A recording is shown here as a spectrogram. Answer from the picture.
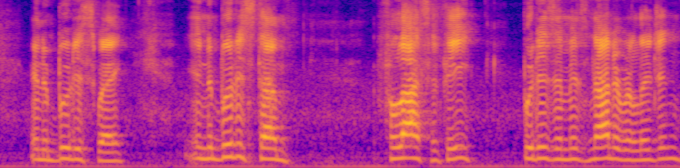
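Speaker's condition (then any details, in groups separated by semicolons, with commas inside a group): Cerebral palsy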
